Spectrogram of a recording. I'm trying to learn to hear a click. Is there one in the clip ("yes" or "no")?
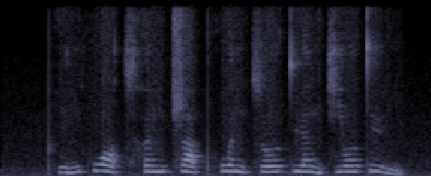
no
